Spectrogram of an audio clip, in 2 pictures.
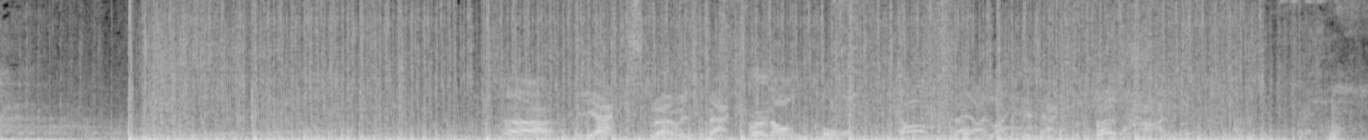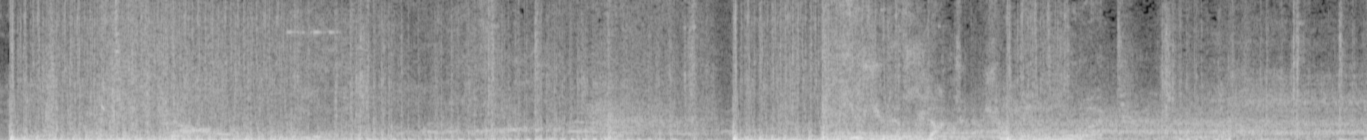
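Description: A rapid-fire gun shoots in loud, fast bursts.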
